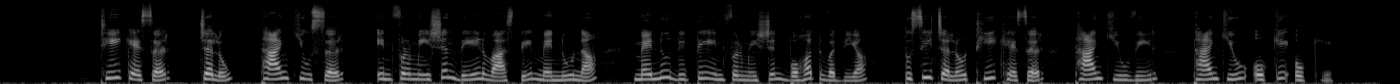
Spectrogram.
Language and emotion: Punjabi, neutral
